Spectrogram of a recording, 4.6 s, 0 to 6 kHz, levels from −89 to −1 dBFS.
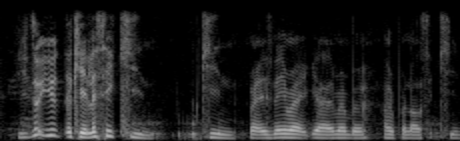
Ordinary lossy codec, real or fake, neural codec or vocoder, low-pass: none; real; none; 5.4 kHz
